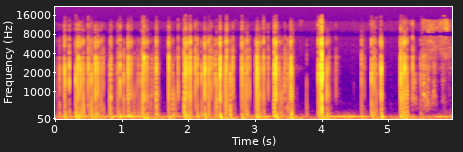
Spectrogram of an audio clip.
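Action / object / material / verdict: scrape / plastic phone case / plastic / none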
